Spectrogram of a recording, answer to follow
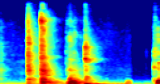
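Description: A man's voice making a few short, breathy, half-spoken sounds: muttered fragments rather than clear words, the first two close together in the first half-second and another about a second in.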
